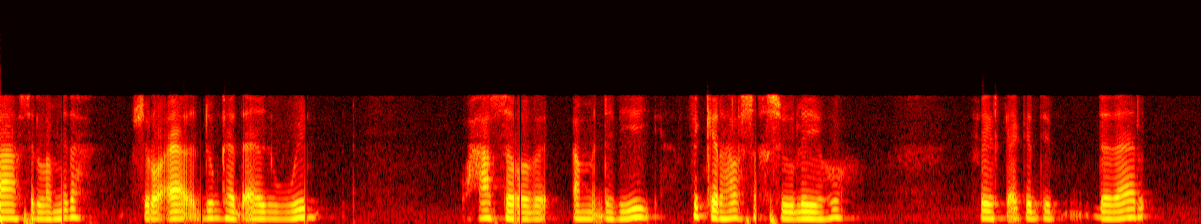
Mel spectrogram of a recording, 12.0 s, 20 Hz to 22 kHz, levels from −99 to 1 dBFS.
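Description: Speech that carries the Bluetooth CVSD headset codec throughout. Nothing passes above 4 kHz, s sounds are scratchy, and a granular hiss runs beneath the voice, which fits a one-bit, 64 kHz delta-modulated headset link whose adaptive step cannot keep up with loud high-frequency energy. Unconcealed Bluetooth headset packet loss punches abrupt holes at 0.61–0.64 s (about 15 ms), 2.00–2.03 s, 3.04–3.07 s, and 7.55–7.59 s just after "am daliyay fakir" (each about 22.5 ms). A chopped cluster of losses totalling about 45 ms sits at 5.13–5.22 s, just before "am daliyay fakir". Each gap is a few lost voice packets replaced by silence or an idle pattern rather than concealed.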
